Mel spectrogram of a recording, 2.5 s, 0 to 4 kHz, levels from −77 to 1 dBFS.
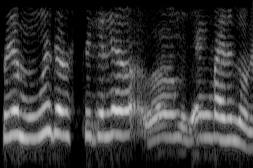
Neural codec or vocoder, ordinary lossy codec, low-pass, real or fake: codec, 16 kHz, 2 kbps, X-Codec, HuBERT features, trained on general audio; AAC, 24 kbps; 3.6 kHz; fake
